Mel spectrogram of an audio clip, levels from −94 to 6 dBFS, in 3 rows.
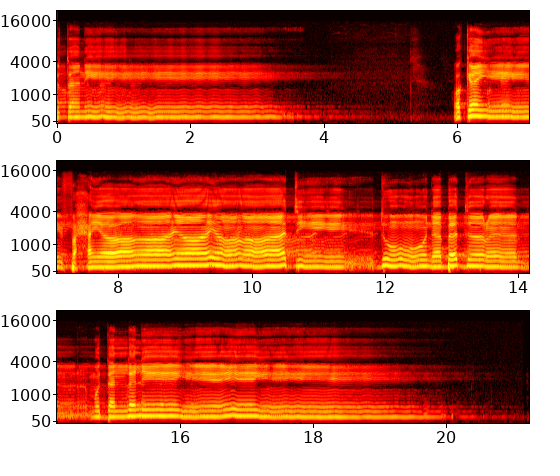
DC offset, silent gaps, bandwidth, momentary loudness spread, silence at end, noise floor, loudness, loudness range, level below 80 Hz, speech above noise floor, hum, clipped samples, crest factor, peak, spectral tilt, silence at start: under 0.1%; none; 14 kHz; 17 LU; 1.35 s; -67 dBFS; -21 LUFS; 14 LU; -66 dBFS; 46 dB; none; under 0.1%; 20 dB; -4 dBFS; -4.5 dB/octave; 0 s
